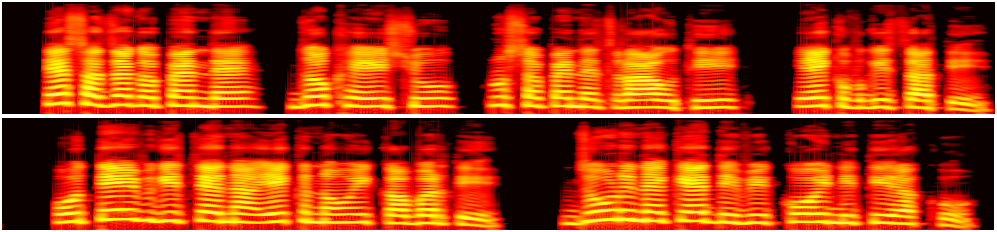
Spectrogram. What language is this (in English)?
Kullu Pahari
